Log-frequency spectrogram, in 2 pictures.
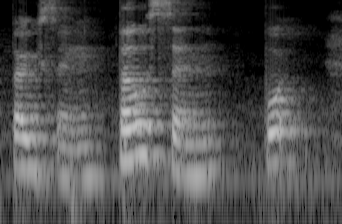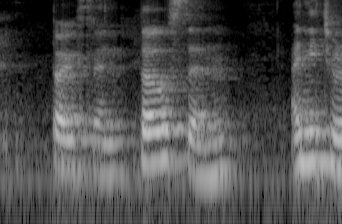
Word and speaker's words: boatswain: i'm never gonna because every time i read that word i'm like both swain honestly i feel like most people don't know how to pronounce the word pronounced that way nobody cares no but it's important okay captain flynn and billy bones the ship's boson no yes the ship's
